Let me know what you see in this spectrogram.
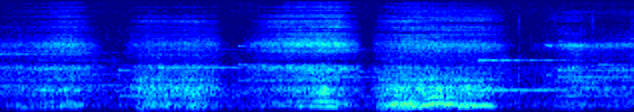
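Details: Slow rhythmic snoring during a daytime nap when very tired: about three breaths in six seconds, with soft rattling snorts over background music.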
